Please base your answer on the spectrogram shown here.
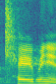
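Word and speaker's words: Kelvin: 용도로 사용하는 좋은 단위가 대문자 K로 표현이 가능한 읽을 때 케빈이라고 읽으면 되는 단위가 있거든요.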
